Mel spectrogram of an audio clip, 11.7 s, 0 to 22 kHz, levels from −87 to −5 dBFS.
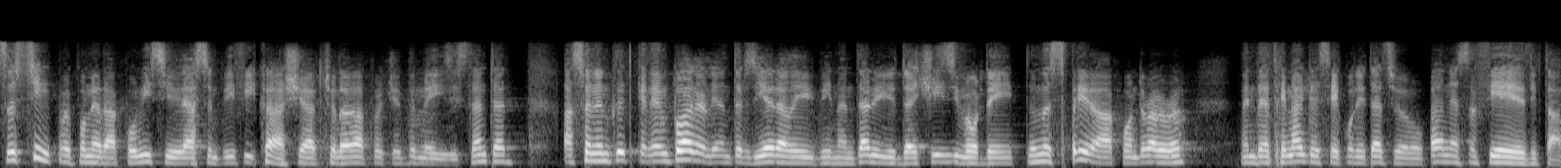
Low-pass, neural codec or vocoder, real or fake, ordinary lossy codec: none; codec, 16 kHz, 0.5 kbps, X-Codec, HuBERT features, trained on general audio; fake; none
